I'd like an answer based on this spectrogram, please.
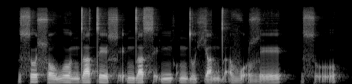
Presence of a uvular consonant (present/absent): absent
